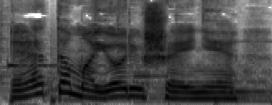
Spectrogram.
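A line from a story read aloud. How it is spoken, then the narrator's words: Rough monster voice. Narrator (Russian): грубо сказала чудовище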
